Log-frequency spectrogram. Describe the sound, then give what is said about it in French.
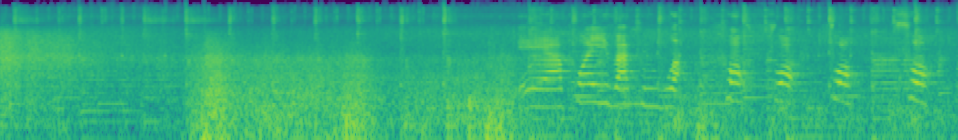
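A loud rumble of thunder from a violent tropical storm in Champasak, southern Laos, in October crashes in and rolls for a few seconds over a steady storm wash, then children's voices chatter over the fading noise. “Et après, il va y avoir le tonnerre.”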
